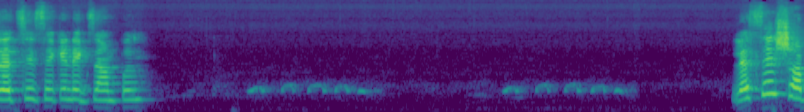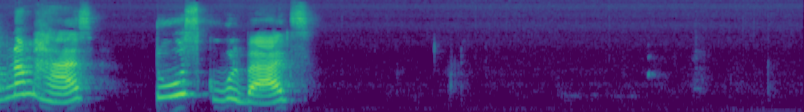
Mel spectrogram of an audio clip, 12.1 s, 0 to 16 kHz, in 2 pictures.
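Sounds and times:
faint bird call: 1.8 - 3.0.

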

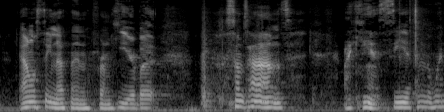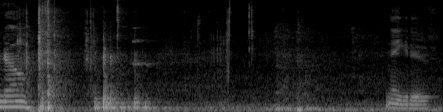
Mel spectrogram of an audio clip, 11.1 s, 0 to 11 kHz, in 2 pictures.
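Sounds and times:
door lock and latch clicks: 5.0 - 7.2.

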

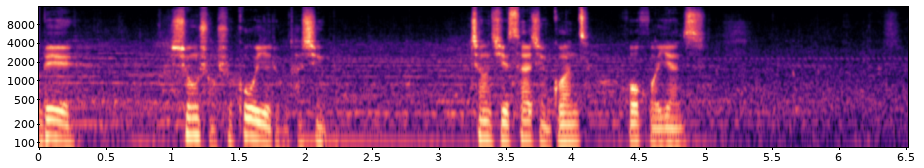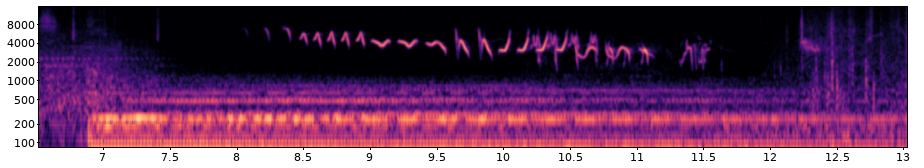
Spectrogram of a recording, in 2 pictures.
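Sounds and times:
songbird chirping: 1.0 - 13.0
deep gong ringing: 6.9 - 12.9.

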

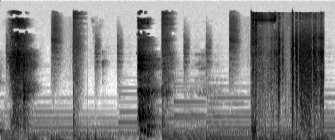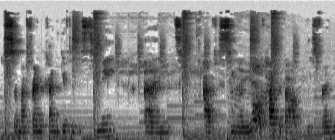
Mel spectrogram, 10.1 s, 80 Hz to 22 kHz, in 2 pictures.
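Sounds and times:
background music: 0.0 - 10.0
woman coughing: 2.0 - 2.6.

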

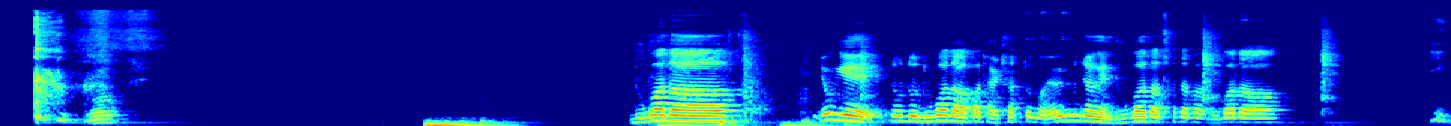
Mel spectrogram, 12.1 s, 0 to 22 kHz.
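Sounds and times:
person coughing: 0.3 - 1.0.

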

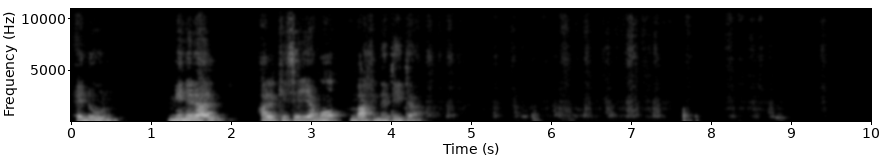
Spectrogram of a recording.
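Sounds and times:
pen scratching on paper: 4.4 - 9.6.

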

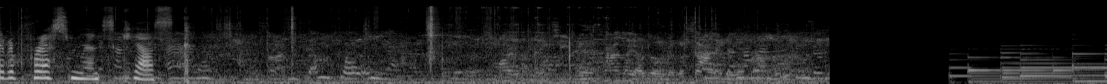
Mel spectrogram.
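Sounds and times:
people talking: 0.0 - 8.3.

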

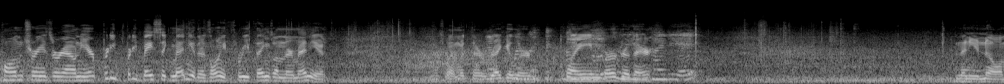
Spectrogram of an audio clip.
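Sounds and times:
road traffic hum: 0.0 - 10.0.

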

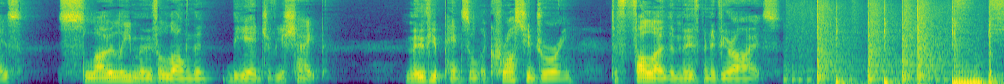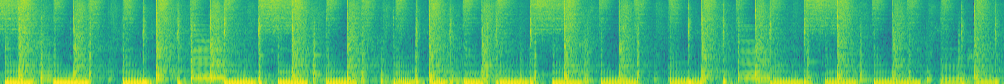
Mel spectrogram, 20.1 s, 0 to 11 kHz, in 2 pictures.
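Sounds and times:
music with drum beat and bass: 7.8 - 20.0.

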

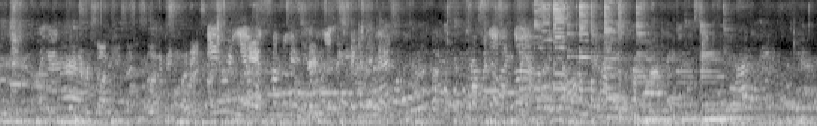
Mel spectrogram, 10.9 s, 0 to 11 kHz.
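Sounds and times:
crowd chatter: 0.0 - 10.9
live guitar music: 7.0 - 10.9.

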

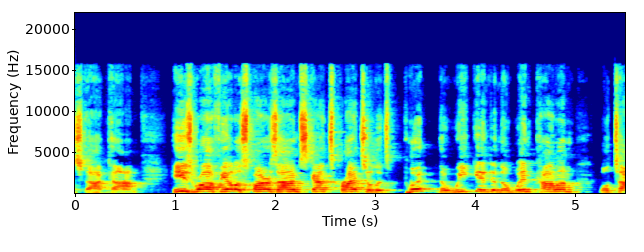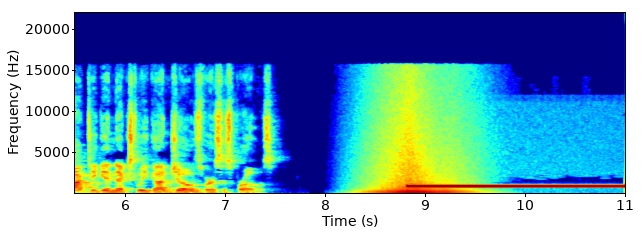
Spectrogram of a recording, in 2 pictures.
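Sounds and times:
steady pure beep: 8.3 - 11.0.

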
